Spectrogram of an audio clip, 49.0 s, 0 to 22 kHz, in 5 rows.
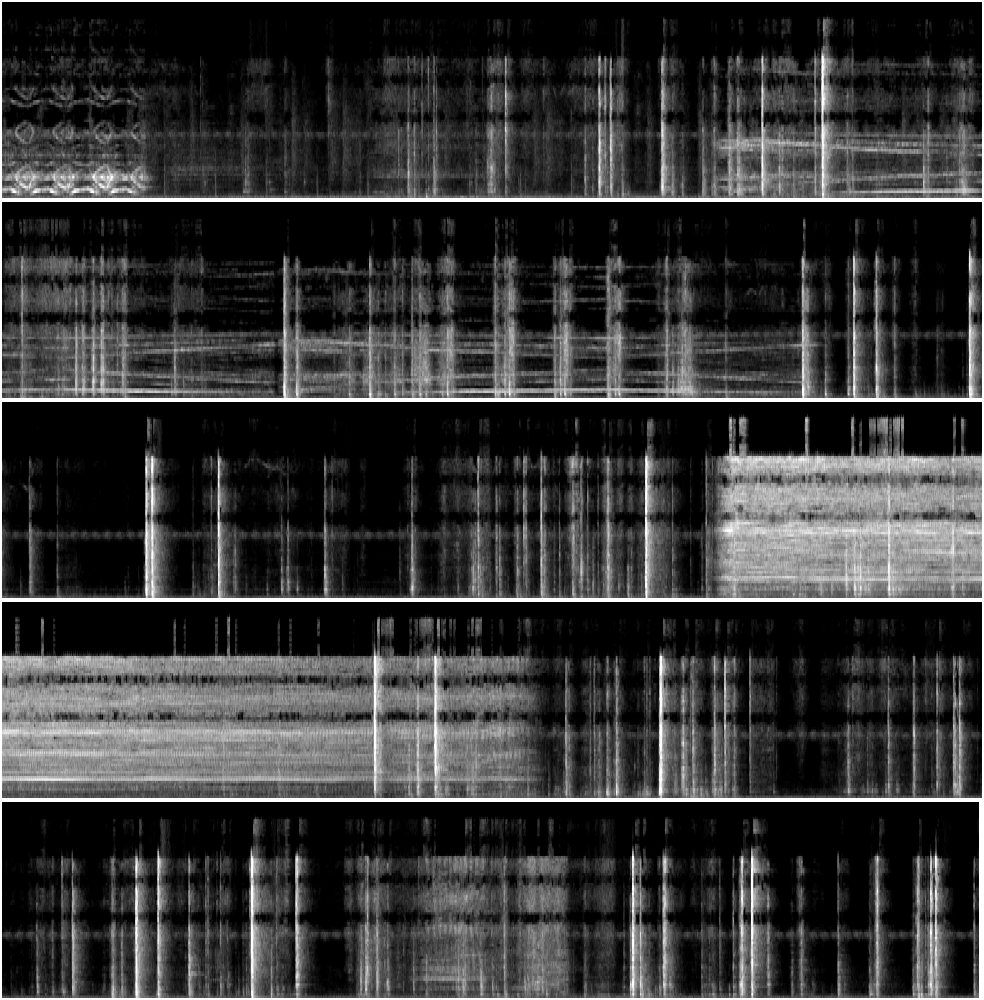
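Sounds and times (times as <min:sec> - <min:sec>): toy siren: 0:00.0 - 0:01.6, 0:06.7 - 0:18.4, 0:26.7 - 0:34.8
toy motor whirring: 0:05.8 - 0:18.6, 0:24.1 - 0:36.8, 0:42.7 - 0:48.6.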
